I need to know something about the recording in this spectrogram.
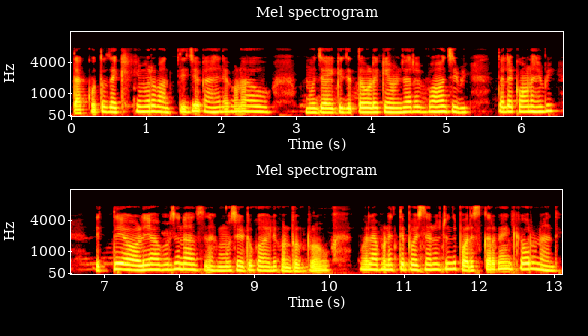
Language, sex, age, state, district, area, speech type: Odia, female, 30-45, Odisha, Kendujhar, urban, spontaneous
